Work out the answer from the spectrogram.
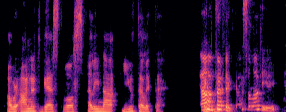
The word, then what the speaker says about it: Jutelyte: surname please because for me very hard to pronounce it uh it's utelite thank you very much for coming to this interview alina uh our honored guest was alina utalita i'm perfect thanks a lot it was a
